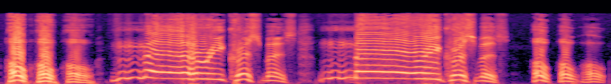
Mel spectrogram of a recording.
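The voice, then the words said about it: Santa Claus character voice. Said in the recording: “my Santa impression ... that's pretty good”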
